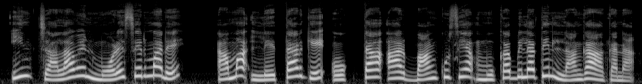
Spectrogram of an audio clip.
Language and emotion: Santali, disgusted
